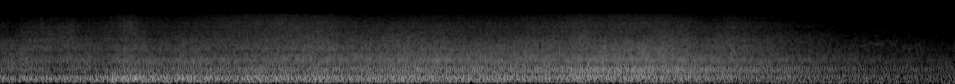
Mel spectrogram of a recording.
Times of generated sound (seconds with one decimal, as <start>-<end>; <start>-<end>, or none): 0.0-9.6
